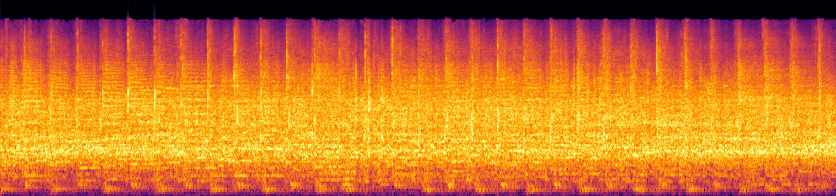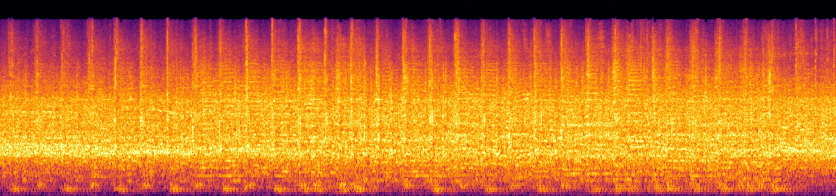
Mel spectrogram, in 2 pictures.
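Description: College marching band playing a march in a stadium: brass over a steady drum beat, with the crowd cheering underneath.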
